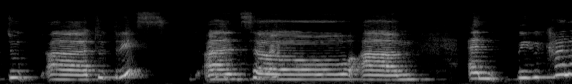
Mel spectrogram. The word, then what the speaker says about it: TOOTRiS: So the TOOTRiS word is from, it's a French word, and it's pronounced TOOTRiS.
